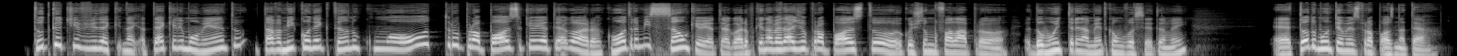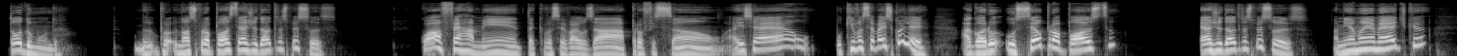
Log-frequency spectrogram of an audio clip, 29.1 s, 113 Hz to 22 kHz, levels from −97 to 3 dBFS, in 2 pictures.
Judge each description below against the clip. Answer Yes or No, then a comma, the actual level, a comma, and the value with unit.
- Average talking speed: No, fast, 190 wpm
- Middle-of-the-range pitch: No, high, 200 Hz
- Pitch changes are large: Yes, wide, 7.5 semitones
